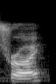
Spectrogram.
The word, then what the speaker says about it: Treu: again it's t-r-e-u it's pronounced troy yeah as he's indicated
